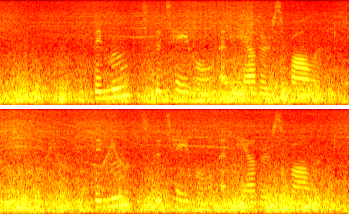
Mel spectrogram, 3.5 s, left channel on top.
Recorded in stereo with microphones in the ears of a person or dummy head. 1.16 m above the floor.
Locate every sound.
0.9 s a woman speaking: 30° left (ahead or behind)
